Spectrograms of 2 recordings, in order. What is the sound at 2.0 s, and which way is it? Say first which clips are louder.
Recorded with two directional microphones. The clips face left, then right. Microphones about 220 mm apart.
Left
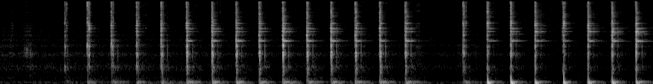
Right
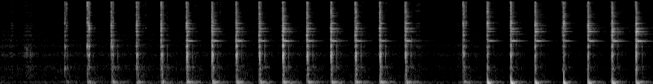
Music: right 2 dB; 50° right (ahead or behind).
